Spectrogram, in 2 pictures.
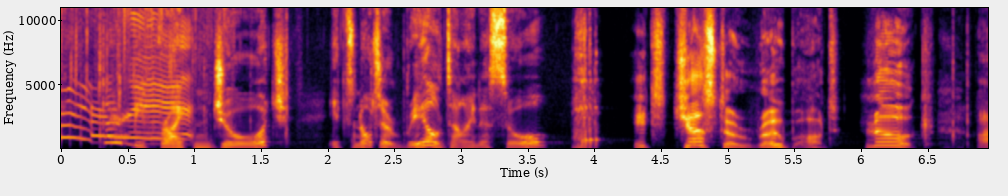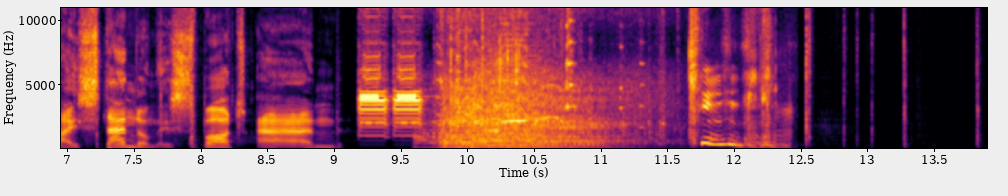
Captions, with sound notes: Don't be frightened, George. It's not a real dinosaur. (OINKS) It's just a robot. Look. I stand on this spot and... (BEEPS AND ROARS) (LAUGHS)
